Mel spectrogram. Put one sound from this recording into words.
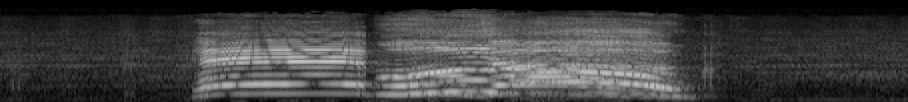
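A young man sings close to a microphone.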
